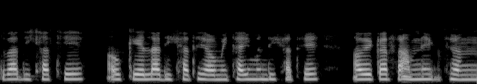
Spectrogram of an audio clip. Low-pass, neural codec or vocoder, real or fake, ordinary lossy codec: 5.4 kHz; none; real; none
